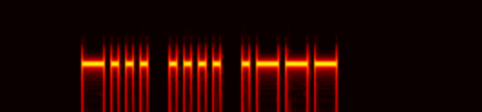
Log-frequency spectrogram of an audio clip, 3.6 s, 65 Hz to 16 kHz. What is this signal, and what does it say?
Morse code, heard as a keyed tone, about 22 wpm, 700 Hz. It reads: BHJ
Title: Three Challenging Letter-Number Combinations 22wpm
